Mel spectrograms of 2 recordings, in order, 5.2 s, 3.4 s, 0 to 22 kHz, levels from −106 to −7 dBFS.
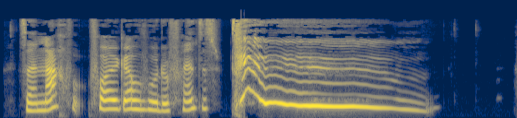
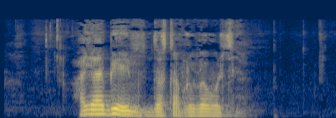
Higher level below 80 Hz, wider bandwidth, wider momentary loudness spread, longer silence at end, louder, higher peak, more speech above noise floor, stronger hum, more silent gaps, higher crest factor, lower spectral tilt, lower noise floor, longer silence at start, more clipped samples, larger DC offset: about the same, -66 dBFS vs -62 dBFS; about the same, 11.5 kHz vs 11.5 kHz; about the same, 15 LU vs 13 LU; about the same, 0.9 s vs 0.95 s; first, -14 LUFS vs -25 LUFS; first, 0 dBFS vs -8 dBFS; about the same, 53 dB vs 50 dB; neither; neither; second, 14 dB vs 20 dB; second, -1 dB/octave vs -6 dB/octave; second, -70 dBFS vs -75 dBFS; second, 0.2 s vs 0.75 s; neither; neither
